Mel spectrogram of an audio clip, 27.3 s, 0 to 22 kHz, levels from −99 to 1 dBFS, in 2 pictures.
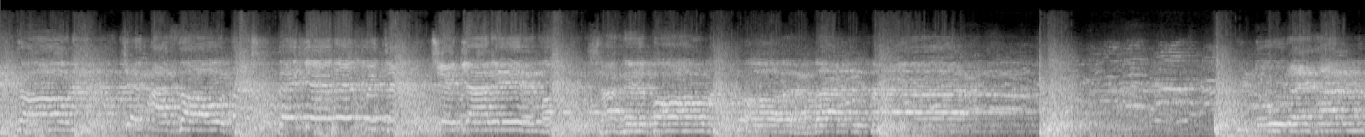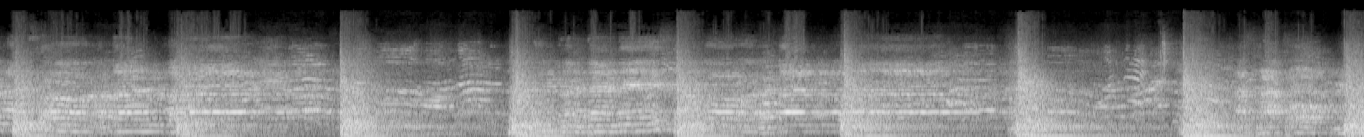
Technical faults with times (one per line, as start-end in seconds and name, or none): none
